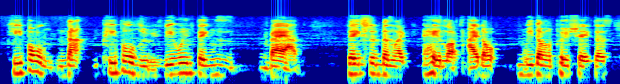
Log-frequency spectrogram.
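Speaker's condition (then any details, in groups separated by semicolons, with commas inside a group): Cerebral palsy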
